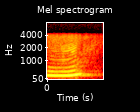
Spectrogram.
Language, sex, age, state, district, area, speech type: Maithili, female, 18-30, Bihar, Samastipur, urban, conversation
